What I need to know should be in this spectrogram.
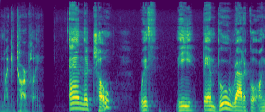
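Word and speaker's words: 臭: The final review character is chou, fourth tone, stinky, woo!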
